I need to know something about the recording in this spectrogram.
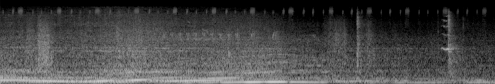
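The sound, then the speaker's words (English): A car engine revs and drives, its droning pitch rising and falling as it accelerates, with a couple of brief squeaks near the end, as a mother drives her child in the car. “Mum takes me in the car.”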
